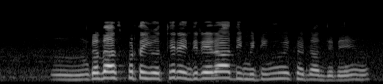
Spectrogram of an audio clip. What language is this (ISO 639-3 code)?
pan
